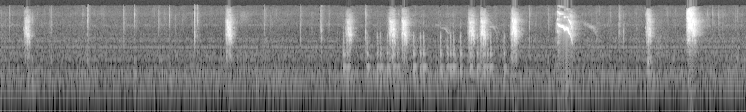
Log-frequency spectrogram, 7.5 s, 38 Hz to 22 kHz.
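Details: Eurasian tree sparrow on 12 September: short, sharp, high chirps scattered irregularly, some single and some in quick pairs, with one brief rising-then-falling squeak near the middle over a quiet, faint hum.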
